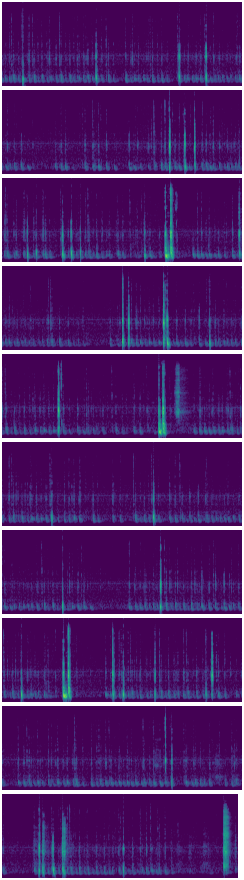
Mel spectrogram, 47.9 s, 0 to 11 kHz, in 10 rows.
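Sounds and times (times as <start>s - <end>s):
faint background hum: 0.0s - 47.9s
computer keyboard clicks: 6.0s - 14.7s, 16.8s - 30.6s, 31.4s - 35.0s.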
